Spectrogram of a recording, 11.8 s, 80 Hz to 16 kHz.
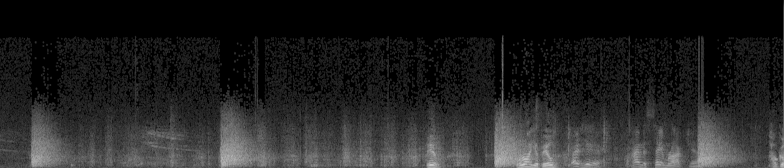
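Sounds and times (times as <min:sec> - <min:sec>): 
faint hiss: 0:00.0 - 0:11.7
gunshots fired as a signal to charge: 0:00.4 - 0:01.1, 0:03.3 - 0:04.1, 0:07.4 - 0:08.1, 0:10.4 - 0:11.2
speech: 0:06.4 - 0:06.8, 0:07.8 - 0:10.7, 0:11.6 - 0:11.7.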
